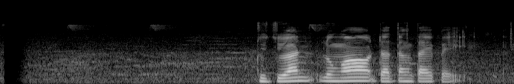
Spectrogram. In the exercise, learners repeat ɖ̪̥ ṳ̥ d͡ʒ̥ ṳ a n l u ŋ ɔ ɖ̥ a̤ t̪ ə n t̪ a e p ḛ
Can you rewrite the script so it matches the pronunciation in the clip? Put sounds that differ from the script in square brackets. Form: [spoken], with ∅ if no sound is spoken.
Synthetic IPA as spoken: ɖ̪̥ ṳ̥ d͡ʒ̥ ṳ a n l u ŋ ɔ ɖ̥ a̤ t̪ ə [ŋ] t̪ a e p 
